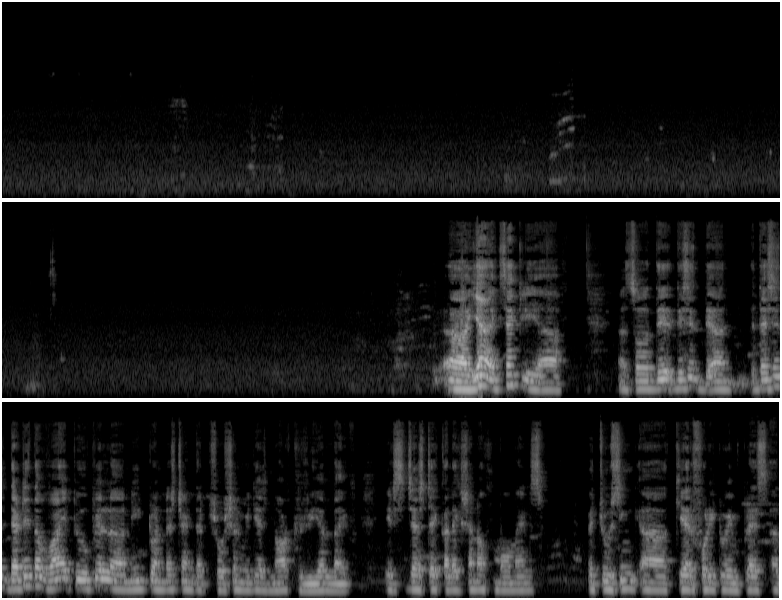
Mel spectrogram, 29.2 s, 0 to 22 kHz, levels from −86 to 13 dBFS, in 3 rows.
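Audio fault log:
15.43–15.72 s, microphone overload: The input stage was likely driven about 5 dB beyond what the converter can represent, so for this stretch of speech the loudest waveform peaks slam into the converter's limit and get sheared flat. Only a few percent of the samples are affected, but each flattened top adds a burst of harsh harmonics, giving these syllables a gritty, crackling edge instead of a clean crest.
15.72 s and 16.74 s, microphone volume stepped down: Right as the overload ends, the call software likely reacted to the clipped peaks by cutting the device's input volume, first by about 6 dB at 15.72 s and then by about another 2 dB at 16.74 s. Because each cut happens in a single step, voice and room background drop together abruptly rather than easing down, so the level sounds as if it lurches lower twice in quick succession.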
